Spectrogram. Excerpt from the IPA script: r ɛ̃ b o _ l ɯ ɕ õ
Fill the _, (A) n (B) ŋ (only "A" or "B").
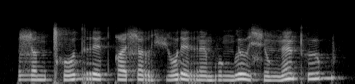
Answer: B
